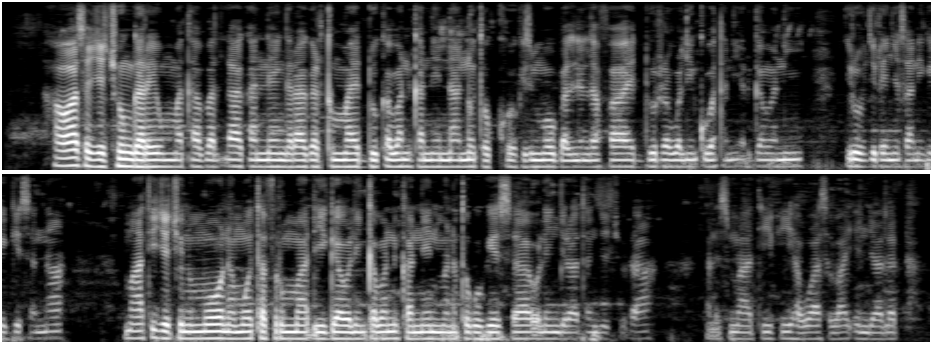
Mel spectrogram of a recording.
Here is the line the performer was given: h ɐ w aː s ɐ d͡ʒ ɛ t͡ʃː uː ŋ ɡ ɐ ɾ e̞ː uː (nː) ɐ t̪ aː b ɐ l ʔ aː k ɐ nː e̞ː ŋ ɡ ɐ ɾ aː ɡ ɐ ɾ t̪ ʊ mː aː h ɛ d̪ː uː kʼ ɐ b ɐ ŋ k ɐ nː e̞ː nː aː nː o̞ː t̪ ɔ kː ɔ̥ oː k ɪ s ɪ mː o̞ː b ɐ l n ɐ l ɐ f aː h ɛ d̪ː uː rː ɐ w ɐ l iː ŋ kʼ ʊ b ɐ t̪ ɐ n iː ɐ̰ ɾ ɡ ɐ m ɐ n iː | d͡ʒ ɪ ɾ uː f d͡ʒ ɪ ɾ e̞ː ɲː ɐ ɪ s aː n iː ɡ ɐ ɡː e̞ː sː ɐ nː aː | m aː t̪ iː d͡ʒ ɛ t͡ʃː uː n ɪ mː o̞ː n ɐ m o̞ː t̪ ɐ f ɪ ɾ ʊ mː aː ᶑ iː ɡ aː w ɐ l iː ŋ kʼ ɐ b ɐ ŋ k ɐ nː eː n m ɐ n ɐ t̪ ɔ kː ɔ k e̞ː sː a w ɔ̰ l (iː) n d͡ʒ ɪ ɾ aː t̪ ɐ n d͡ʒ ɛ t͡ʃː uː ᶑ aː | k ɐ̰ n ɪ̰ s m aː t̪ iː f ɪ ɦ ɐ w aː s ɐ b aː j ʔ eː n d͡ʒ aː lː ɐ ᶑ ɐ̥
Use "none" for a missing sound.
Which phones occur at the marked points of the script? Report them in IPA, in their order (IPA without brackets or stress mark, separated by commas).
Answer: mː, iː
